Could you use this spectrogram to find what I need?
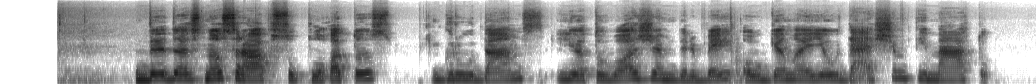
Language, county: Lithuanian, Alytus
